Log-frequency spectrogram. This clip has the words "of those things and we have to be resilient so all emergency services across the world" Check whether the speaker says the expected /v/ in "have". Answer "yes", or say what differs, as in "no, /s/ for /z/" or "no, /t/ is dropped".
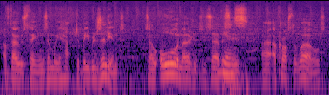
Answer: no, /f/ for /v/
